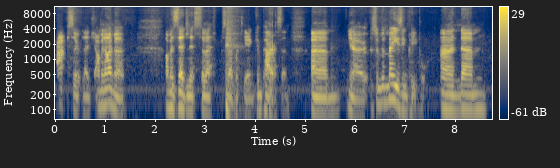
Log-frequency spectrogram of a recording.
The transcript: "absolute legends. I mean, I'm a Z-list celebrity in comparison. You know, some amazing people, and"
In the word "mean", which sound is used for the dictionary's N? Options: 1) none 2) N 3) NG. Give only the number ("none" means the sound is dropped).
1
